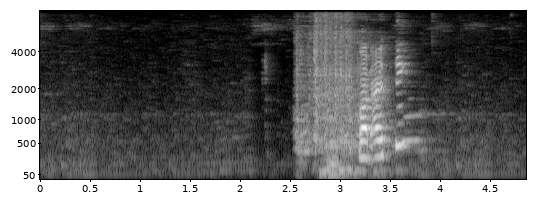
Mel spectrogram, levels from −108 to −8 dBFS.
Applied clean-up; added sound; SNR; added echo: classical method log-MMSE.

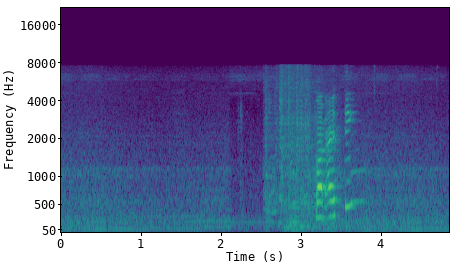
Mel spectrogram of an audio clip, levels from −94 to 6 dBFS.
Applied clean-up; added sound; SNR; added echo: none; Car; 11 dB; none.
